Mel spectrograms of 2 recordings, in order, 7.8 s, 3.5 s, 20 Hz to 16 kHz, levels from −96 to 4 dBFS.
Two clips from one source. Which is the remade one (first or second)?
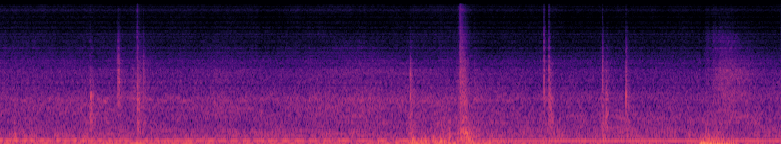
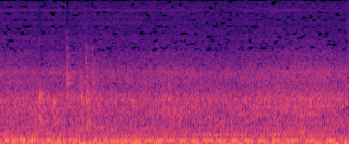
first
